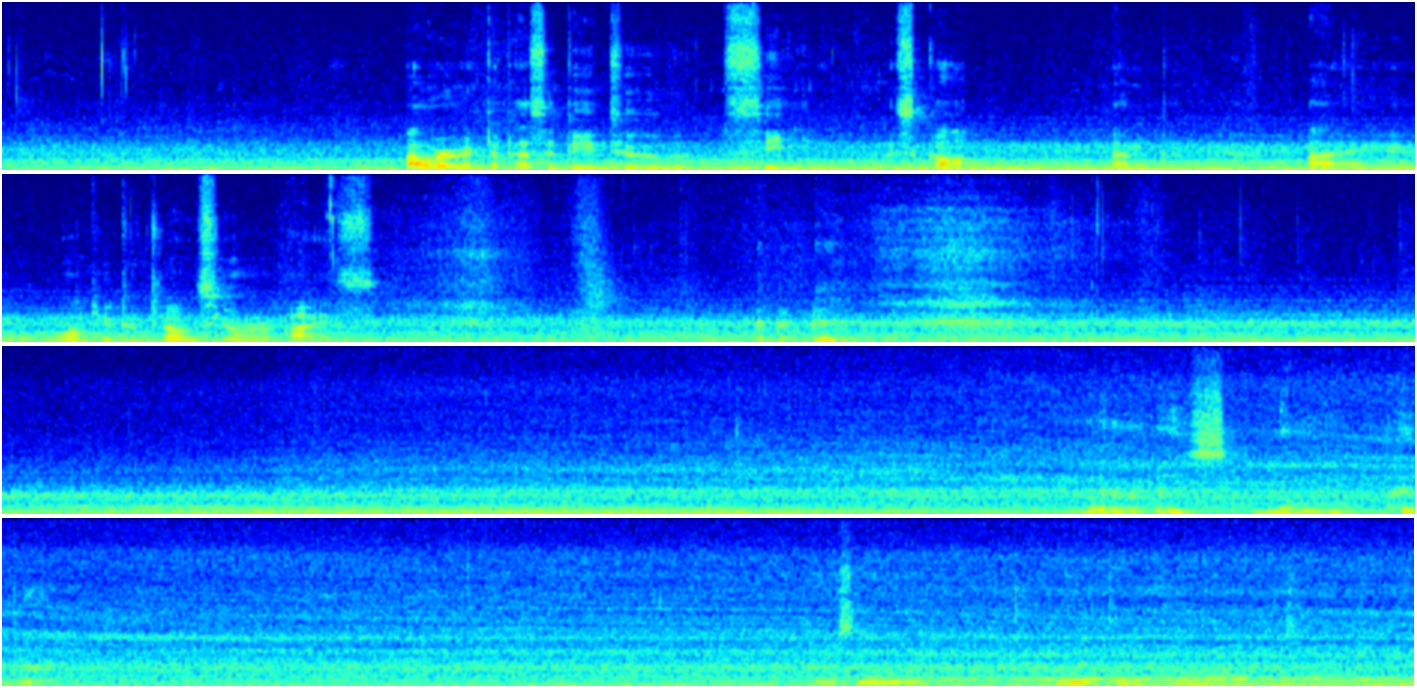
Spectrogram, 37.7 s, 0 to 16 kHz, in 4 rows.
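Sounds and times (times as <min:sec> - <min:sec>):
continuous white noise: 0:00.0 - 0:37.6
speech: 0:02.7 - 0:06.7, 0:07.4 - 0:08.0, 0:08.7 - 0:11.9, 0:14.4 - 0:15.2, 0:26.6 - 0:28.6, 0:33.8 - 0:34.7, 0:35.3 - 0:36.6.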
